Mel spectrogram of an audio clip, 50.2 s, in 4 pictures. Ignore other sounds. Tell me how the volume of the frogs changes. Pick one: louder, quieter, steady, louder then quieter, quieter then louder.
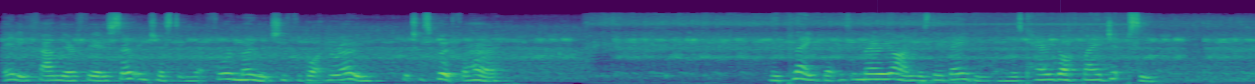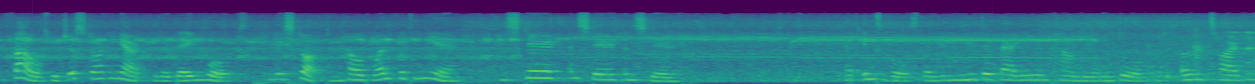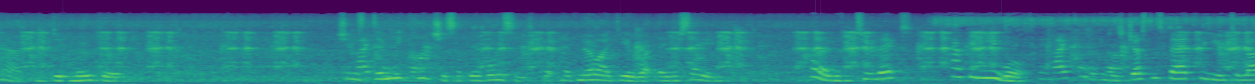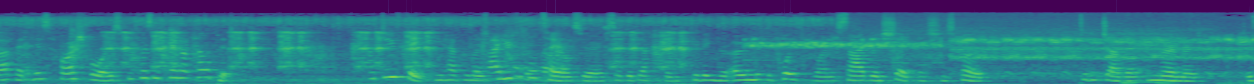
louder.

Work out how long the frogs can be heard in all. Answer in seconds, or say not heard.
50 s.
